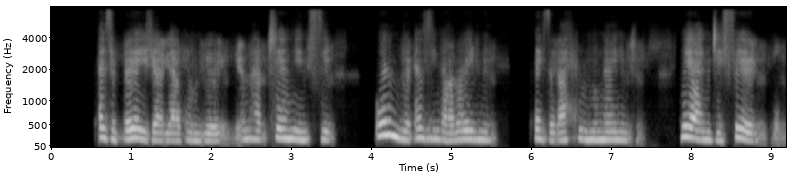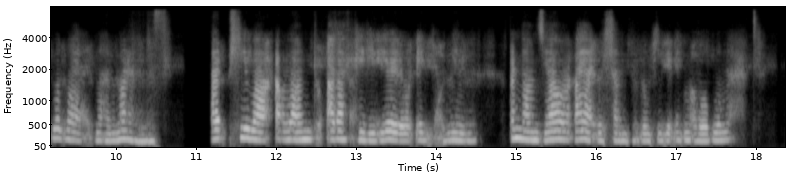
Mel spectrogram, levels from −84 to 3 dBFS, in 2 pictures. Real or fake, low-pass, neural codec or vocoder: fake; 7.2 kHz; codec, 16 kHz, 0.5 kbps, FreqCodec, smaller model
